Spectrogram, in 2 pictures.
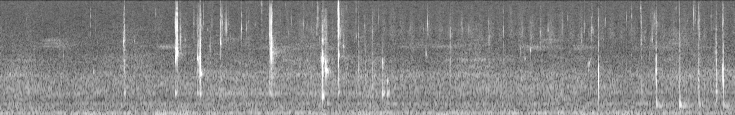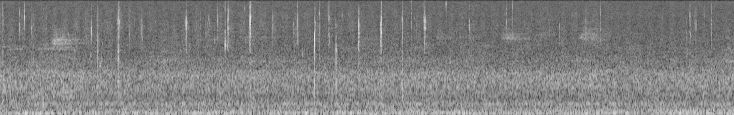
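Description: Water dripping and splashing as a plastic gold pan is dipped and swirled in a metal tub of water to wash black sand off the concentrate. Scattered sharp drips and small splashes, most of them in the first few seconds and again a little later, then sparser.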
